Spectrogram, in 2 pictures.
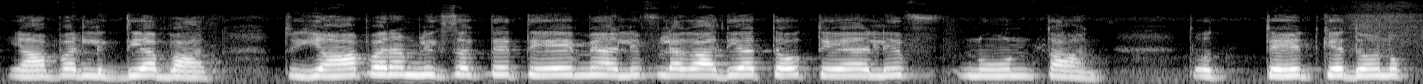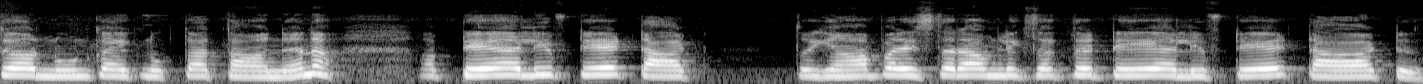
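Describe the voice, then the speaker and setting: A woman teaching a lesson, spelling words out letter by letter and pausing often to check that her listeners follow. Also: high voice, darkish tone. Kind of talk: step-by-step classroom lesson.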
